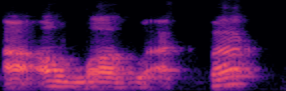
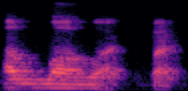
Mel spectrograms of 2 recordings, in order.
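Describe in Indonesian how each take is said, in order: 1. Ada bunyi 'a' tambahan sebelum 'Allahu'. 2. Langsung dimulai dengan 'Allahu', tanpa vokal tambahan. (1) "bila ada dua hamzah yang disebut a Allah" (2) "Sebut ya Allahu Akbar"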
